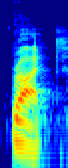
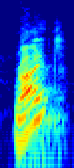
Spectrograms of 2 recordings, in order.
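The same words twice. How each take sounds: First: The pitch falls at the end. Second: The pitch rises at the end. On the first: It gives an answer. "Right with a falling tone is an answer" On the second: It asks a question. "when said with a rising tone, indicates a question"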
